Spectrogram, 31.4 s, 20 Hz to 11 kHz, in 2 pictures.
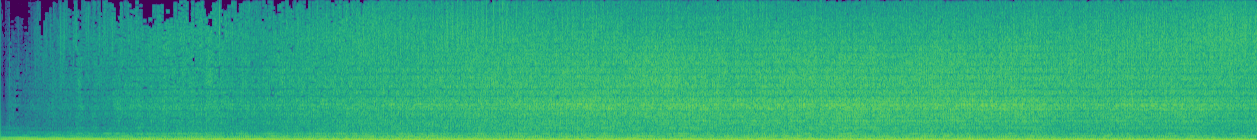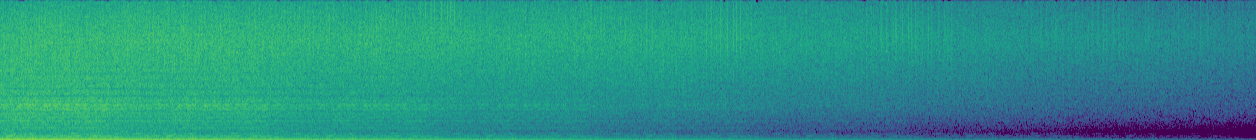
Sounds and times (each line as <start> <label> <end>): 0.0 multisampled pad 30.8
